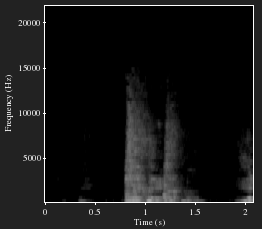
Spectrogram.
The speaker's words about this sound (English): Just one moment. no coughing on air.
